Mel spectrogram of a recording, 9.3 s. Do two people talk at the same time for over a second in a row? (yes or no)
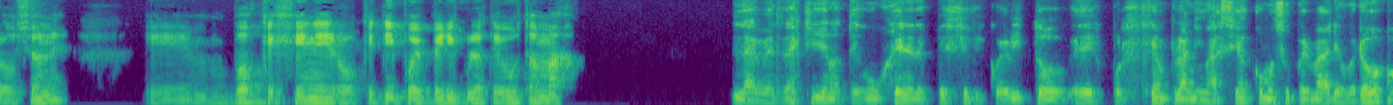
no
